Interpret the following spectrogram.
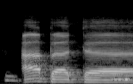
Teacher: Abada fathah tanwin, fathah tanwin alif karena wakof dibaca fathah dan panjang 2 harokat. Namanya mat aiwad.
